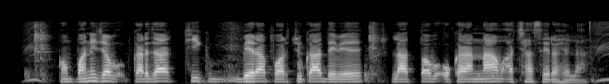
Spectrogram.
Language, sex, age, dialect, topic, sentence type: Bhojpuri, male, <18, Southern / Standard, banking, statement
